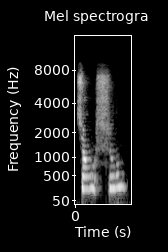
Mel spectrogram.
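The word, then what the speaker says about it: Zhongshu: The D, once again, is pronounced like a T. So Tong, family name. Chong-Shu, his given name.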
